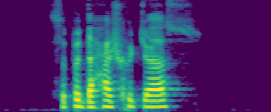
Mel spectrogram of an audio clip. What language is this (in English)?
Kabardian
